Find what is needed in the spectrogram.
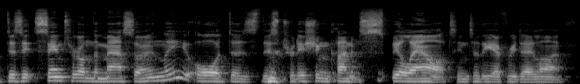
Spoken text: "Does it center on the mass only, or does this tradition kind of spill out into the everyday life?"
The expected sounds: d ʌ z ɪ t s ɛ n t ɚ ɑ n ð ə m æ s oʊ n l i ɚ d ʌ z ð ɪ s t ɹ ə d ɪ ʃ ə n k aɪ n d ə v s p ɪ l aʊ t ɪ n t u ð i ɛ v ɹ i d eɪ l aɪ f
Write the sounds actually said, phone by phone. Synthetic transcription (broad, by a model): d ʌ z ɪ t s ɛ n t ɚ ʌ n ð ə m æ s oʊ n l i ɚ d ʌ z ð ɪ s t ɹ ə d ɪ ʃ ə n k aɪ n d ə v s p ɪ l aʊ t ɪ n t u ð i ɛ v ɹ i d eɪ l aɪ f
